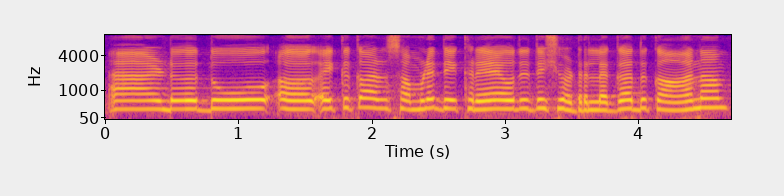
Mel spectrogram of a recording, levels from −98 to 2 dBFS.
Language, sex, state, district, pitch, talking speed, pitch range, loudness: Punjabi, female, Punjab, Kapurthala, 280 Hz, 180 wpm, 275-290 Hz, -10 LUFS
